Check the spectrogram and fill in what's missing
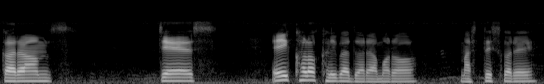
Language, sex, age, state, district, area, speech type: Odia, male, 18-30, Odisha, Rayagada, rural, spontaneous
